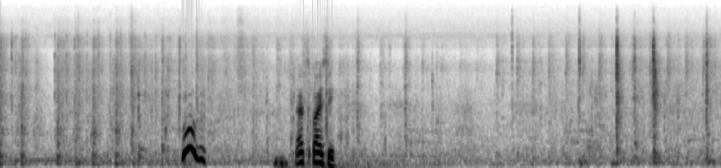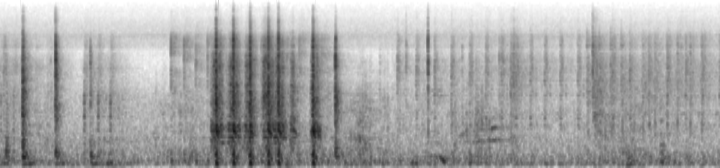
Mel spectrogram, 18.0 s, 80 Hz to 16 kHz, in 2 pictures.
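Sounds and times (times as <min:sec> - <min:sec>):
rapid burst of clicks: 0:03.1 - 0:09.3, 0:13.9 - 0:18.0.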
